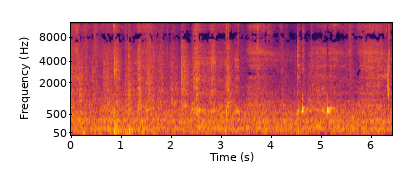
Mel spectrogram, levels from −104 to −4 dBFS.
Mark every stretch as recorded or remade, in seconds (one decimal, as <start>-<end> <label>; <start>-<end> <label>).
0.0-6.4 recorded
